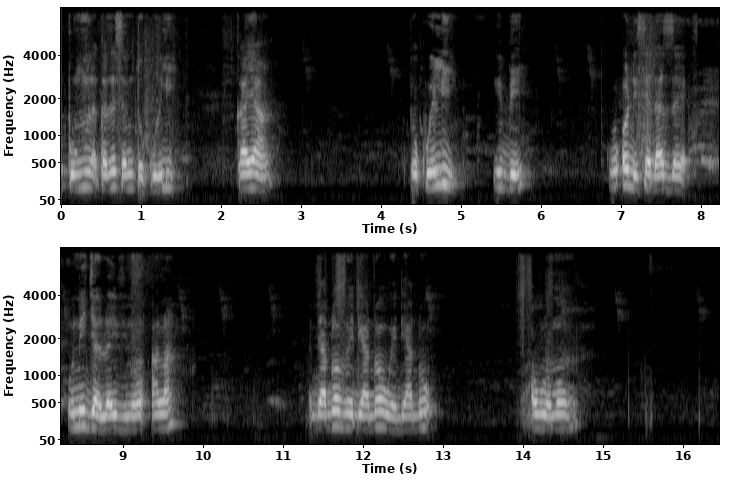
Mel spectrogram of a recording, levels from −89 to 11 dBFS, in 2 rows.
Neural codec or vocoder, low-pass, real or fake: none; 7.2 kHz; real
